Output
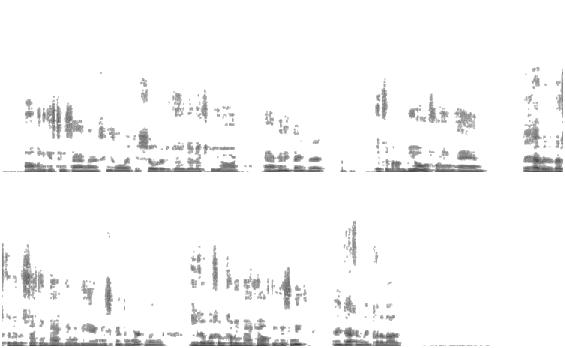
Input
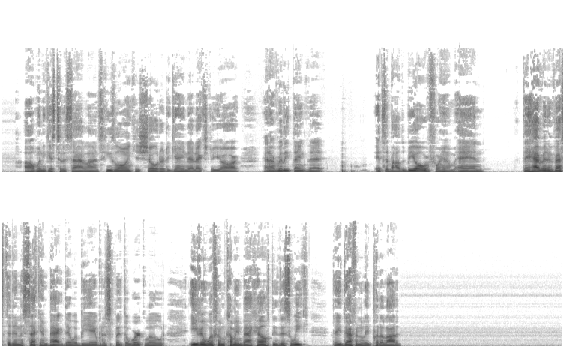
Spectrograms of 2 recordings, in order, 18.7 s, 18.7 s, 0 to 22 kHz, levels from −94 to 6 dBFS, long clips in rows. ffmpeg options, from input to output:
ffmpeg -i in.wav -af "afftfilt=real='re*pow(10,21/40*sin(2*PI*(0.66*log(max(b,1)*sr/1024/100)/log(2)-(-0.3)*(pts-256)/sr)))':imag='im*pow(10,21/40*sin(2*PI*(0.66*log(max(b,1)*sr/1024/100)/log(2)-(-0.3)*(pts-256)/sr)))':win_size=1024:overlap=0.75,flanger=delay=4.5:depth=4:regen=-87:speed=0.16:shape=sinusoidal,afftfilt=real='re*gte(hypot(re,im),0.0178)':imag='im*gte(hypot(re,im),0.0178)':win_size=1024:overlap=0.75,volume=-3dB" out.wav

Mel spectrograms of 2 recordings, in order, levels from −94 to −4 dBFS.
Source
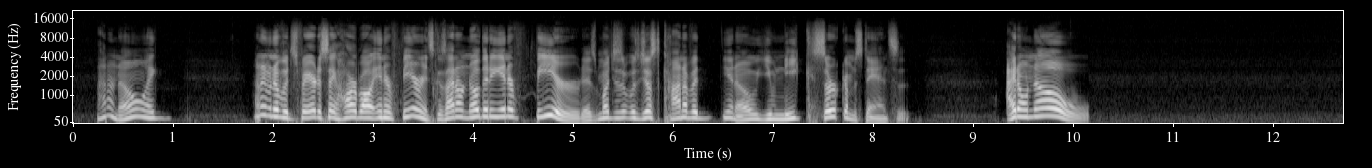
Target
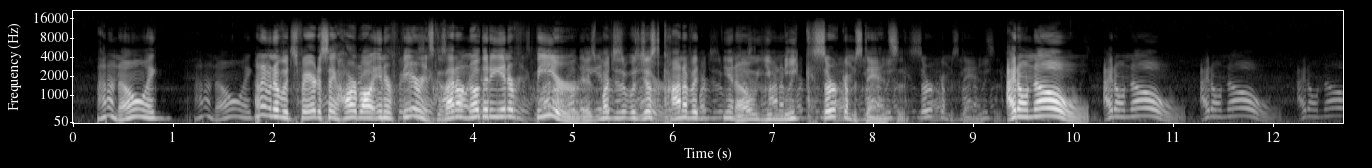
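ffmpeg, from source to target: ffmpeg -i in.wav -filter_complex "[0:a]equalizer=frequency=160:width_type=o:width=0.33:gain=-7,equalizer=frequency=315:width_type=o:width=0.33:gain=-9,equalizer=frequency=800:width_type=o:width=0.33:gain=11,equalizer=frequency=1250:width_type=o:width=0.33:gain=10,equalizer=frequency=6300:width_type=o:width=0.33:gain=-12,asplit=2[link_01][link_02];[link_02]adelay=967,lowpass=frequency=3000:poles=1,volume=-14.5dB,asplit=2[link_03][link_04];[link_04]adelay=967,lowpass=frequency=3000:poles=1,volume=0.4,asplit=2[link_05][link_06];[link_06]adelay=967,lowpass=frequency=3000:poles=1,volume=0.4,asplit=2[link_07][link_08];[link_08]adelay=967,lowpass=frequency=3000:poles=1,volume=0.4[link_09];[link_03][link_05][link_07][link_09]amix=inputs=4:normalize=0[link_10];[link_01][link_10]amix=inputs=2:normalize=0" out.wav

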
